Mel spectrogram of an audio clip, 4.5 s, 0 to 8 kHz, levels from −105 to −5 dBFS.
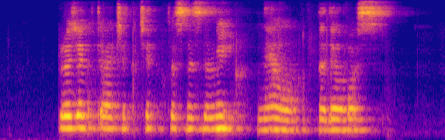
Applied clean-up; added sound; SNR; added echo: neural mask model DeepFilterNet 3.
